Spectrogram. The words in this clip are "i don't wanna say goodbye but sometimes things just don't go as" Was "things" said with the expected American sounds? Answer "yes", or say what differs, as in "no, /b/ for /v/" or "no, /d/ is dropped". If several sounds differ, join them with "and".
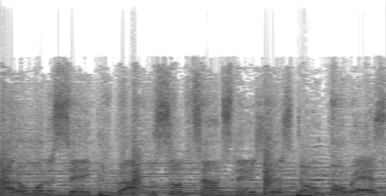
no, /ŋ/ is dropped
